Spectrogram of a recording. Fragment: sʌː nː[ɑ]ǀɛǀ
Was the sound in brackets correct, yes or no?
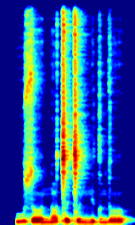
yes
